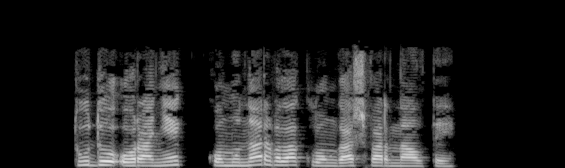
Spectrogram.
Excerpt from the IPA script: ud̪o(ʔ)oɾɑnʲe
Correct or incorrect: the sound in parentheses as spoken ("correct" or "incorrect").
correct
